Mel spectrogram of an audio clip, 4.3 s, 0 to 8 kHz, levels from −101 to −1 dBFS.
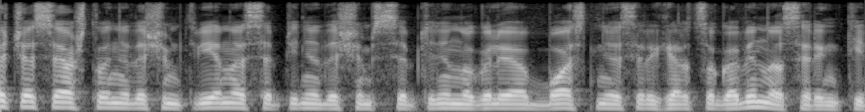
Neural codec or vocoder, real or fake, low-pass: none; real; 7.2 kHz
